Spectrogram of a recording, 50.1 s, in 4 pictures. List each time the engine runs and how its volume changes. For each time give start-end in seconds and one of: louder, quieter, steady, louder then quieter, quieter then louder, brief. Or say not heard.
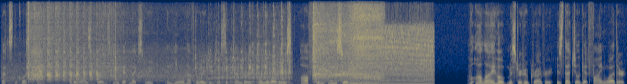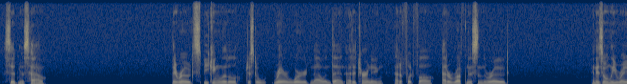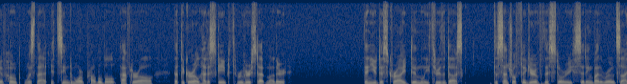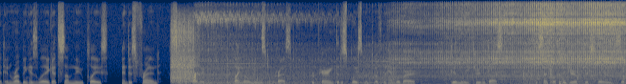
0.0-8.7 quieter then louder
41.0-50.1 quieter then louder.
